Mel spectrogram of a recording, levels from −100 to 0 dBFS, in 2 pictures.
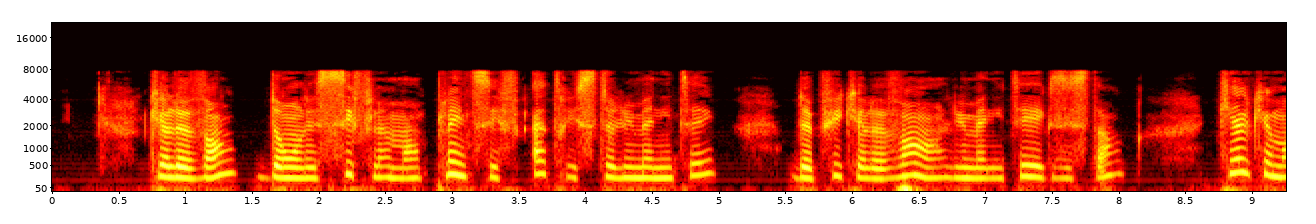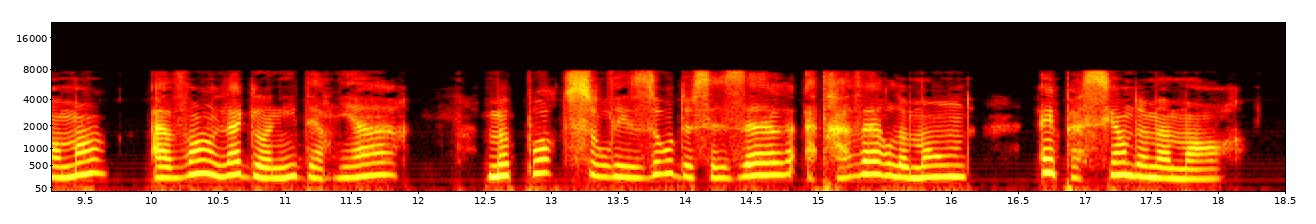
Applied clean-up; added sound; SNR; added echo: none; none; none; none.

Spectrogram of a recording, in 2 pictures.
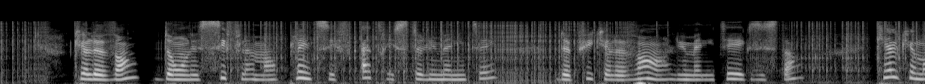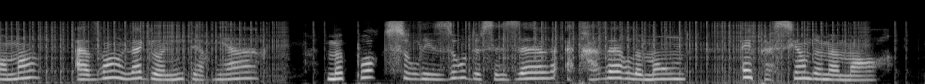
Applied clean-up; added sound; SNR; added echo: none; Squeak; 16 dB; none.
